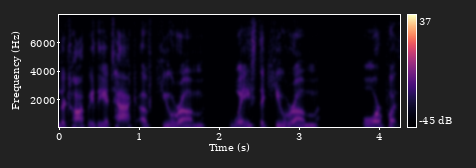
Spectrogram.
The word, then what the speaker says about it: Kyurem: Uh that's the correct pronunciation of Kyurem.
